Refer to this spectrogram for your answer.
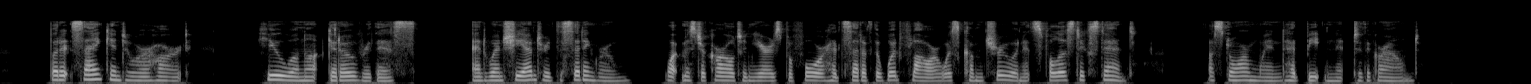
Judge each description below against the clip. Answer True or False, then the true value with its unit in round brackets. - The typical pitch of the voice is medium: True (180 Hz)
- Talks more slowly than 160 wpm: False (180 wpm)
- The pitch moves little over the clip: True (2.0 semitones)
